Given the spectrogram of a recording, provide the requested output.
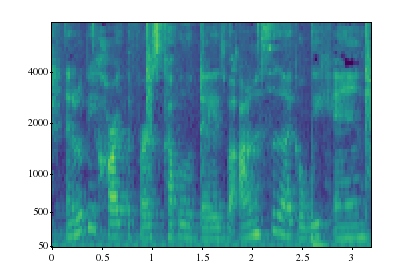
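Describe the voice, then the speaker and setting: Over clear music in the background, a woman talks at a very fast pace with ordinary pitch variation. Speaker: lifestyle vlogger. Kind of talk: casual vlog chat. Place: home room.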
